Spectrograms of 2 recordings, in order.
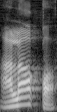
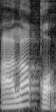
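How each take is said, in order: First: The word ends on a bare, echoing 'q' sound. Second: The same.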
